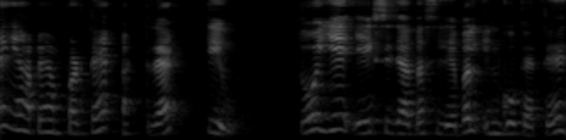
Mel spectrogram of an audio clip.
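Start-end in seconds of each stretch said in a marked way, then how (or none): 0.9-1.9 अट्रैक्टिव with a break before tiv; not in one flow. Shown as a demonstration. Teacher showing how we read it, अट्रैक्टिव broken apart. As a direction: read अट्रैक्टिव as two separate chunks. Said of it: "प्रवाह में नहीं हो रहा है ना".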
